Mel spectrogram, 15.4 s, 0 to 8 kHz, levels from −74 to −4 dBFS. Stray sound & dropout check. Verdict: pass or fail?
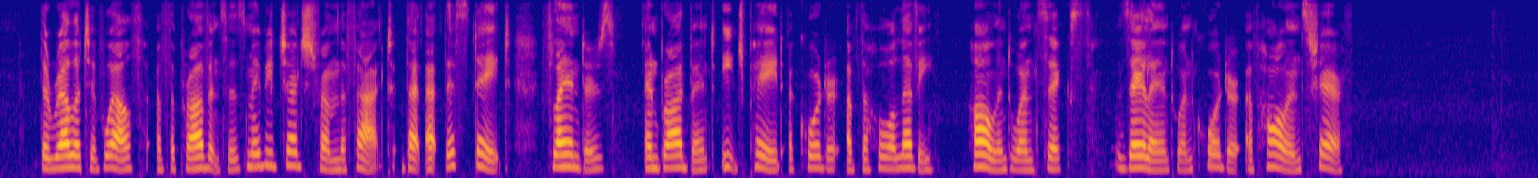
pass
